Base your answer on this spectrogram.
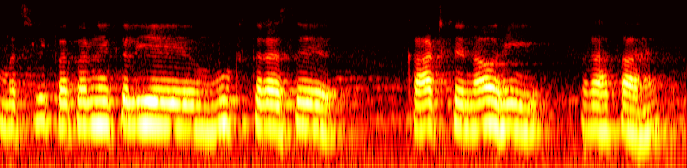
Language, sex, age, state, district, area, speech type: Hindi, male, 60+, Bihar, Begusarai, urban, spontaneous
